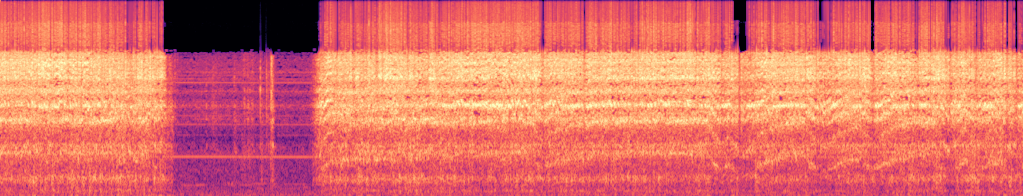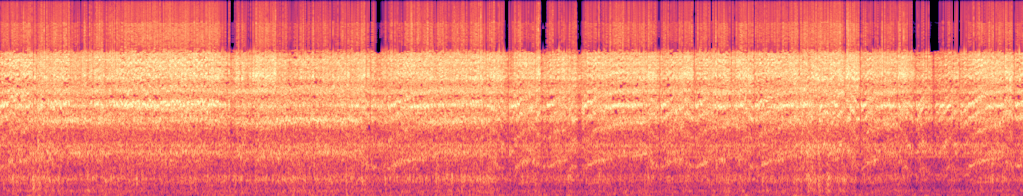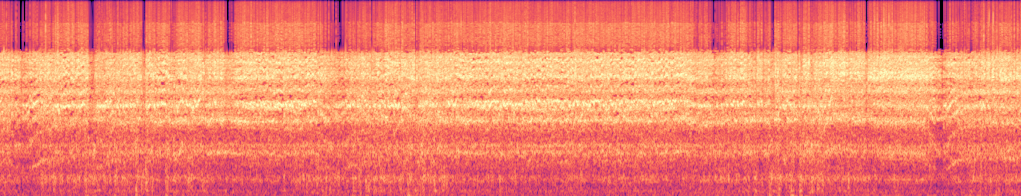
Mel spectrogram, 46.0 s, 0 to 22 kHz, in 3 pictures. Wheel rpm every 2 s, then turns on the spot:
220, 30, 120, 210, 220, 170, 180, 160, 220, 220, 210, 160, 180, 200, 140, 170, 210, 190, 200, 210, 220, 220, 190.
2-4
